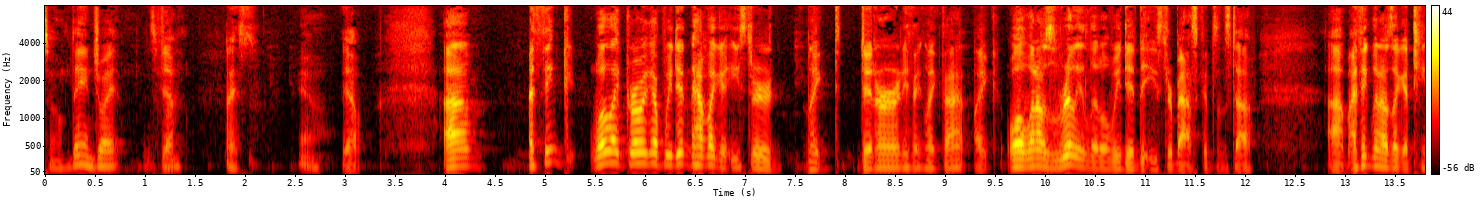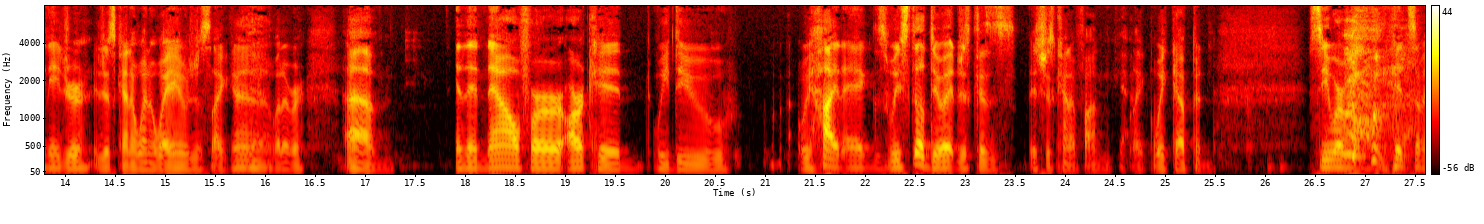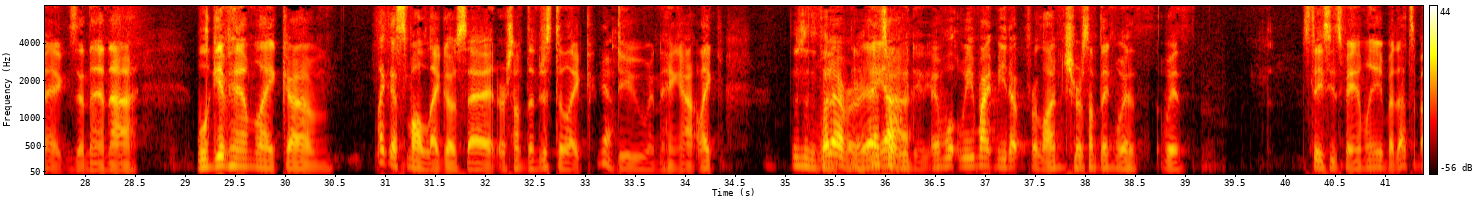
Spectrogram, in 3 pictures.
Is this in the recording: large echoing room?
no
